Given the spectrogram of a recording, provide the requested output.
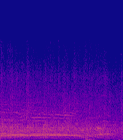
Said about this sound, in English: We're going to take a vote by the round of applause of the audience. We're going to do Jane Jacobs first, then Robert Moses. Yeah, by a round of applause, who found the Jane Jacobs argument more compelling?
